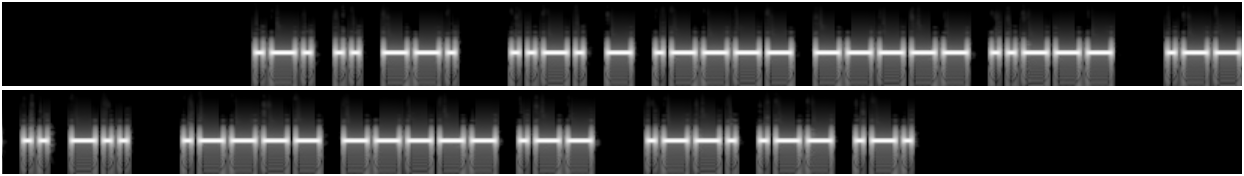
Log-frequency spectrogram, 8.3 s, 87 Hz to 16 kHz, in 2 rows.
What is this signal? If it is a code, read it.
Morse code, heard as a keyed tone, about 44 wpm, 700 Hz. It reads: RIG FT102 WID 10W PWR
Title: Common QSO Phrases 45wpm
